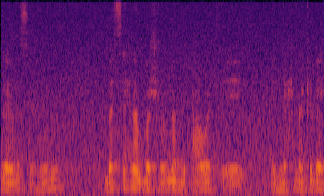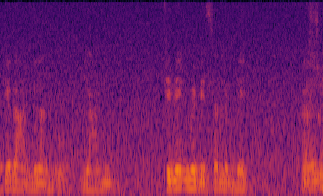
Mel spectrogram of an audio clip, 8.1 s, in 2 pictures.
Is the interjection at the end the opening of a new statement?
Yes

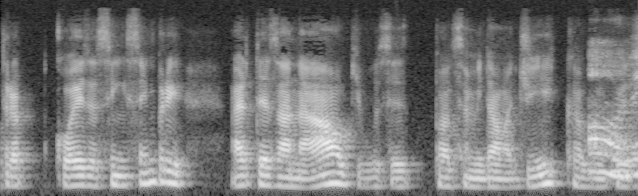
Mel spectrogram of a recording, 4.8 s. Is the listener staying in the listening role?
No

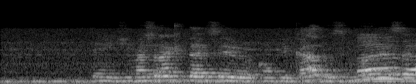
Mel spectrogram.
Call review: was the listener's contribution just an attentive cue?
No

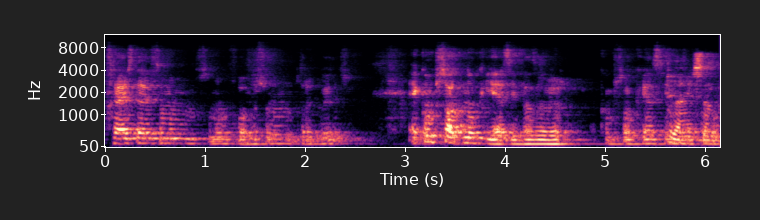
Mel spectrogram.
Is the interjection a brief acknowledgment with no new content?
No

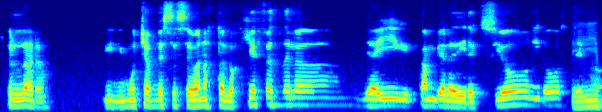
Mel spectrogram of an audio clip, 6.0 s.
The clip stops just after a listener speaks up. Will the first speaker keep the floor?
No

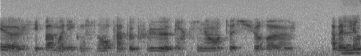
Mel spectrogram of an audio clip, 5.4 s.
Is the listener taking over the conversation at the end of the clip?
No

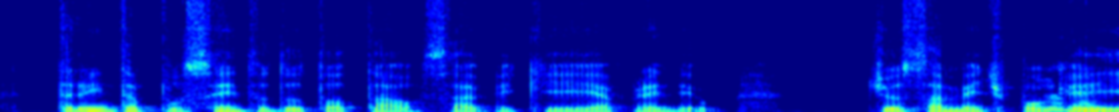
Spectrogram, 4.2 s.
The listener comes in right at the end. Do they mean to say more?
No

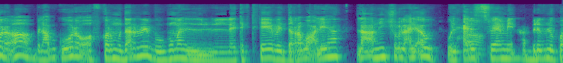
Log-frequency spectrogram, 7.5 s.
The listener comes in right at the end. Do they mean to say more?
No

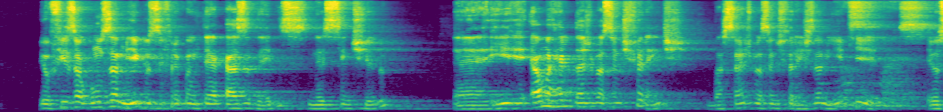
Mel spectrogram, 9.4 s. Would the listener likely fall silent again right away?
Yes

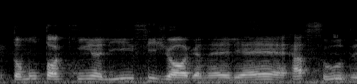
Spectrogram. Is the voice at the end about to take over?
No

